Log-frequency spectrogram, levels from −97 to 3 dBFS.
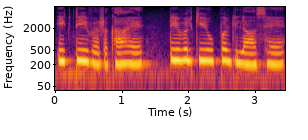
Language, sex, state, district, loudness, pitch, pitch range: Hindi, female, Himachal Pradesh, Shimla, -14 LUFS, 225 Hz, 210-260 Hz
